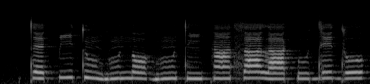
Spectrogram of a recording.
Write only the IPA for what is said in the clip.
t ɛ˧ k͡p i˦ t ũ˦˨ ɡ ũ˨˦ n ɔ˦˨ ɡ ũ˨˦ t ĩ˧ k ã˦ s a˦ l a˧ k͡p u˧ d e˦ d o˦

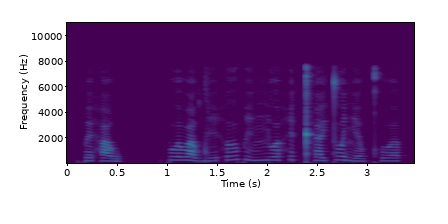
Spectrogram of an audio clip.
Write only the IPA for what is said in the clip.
p e˩ h a˧˩ w | p u˧ ə̯ ʋ a˧˩ w d iː˩˧ h ɯː˧˥ p iː˩˧ ŋ ɲ u˧ ə̯ h i˥˨ t̚ kʰ ɛː˧ j t̪ u˥˨ ə̯ ɲ eː˩˧ w kʰ u˧ ə̯

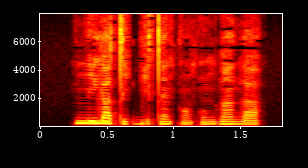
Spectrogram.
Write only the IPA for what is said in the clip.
n i˦ j a˦˨ t i˧ ɡ͡b i˧ t ɛ̃˧ k ɔ̃˨ k ũ˨˦ ɡ͡b ã˦ n a˧

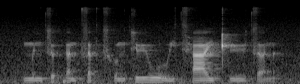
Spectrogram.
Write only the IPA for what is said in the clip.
m ɪ˨˧ ŋ t͡s ɵ˧ t̚ j ɐ˨˩ n t͡s ɐ˥ k̚ t͡sʰ ʊ˨˥ ŋ t͡s yː˥ w uː˨˩ j t͡sʰ aː˥ j kʰ yː˧ t͡s ɐ˨˩ n

